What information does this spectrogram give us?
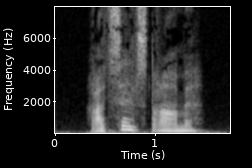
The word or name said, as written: RETSSALSDRAMA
